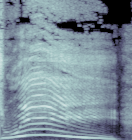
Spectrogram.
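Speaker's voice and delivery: squeaky high toy squeal; giggly doll voice. Retold or imitated. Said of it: "the little female doll goes".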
